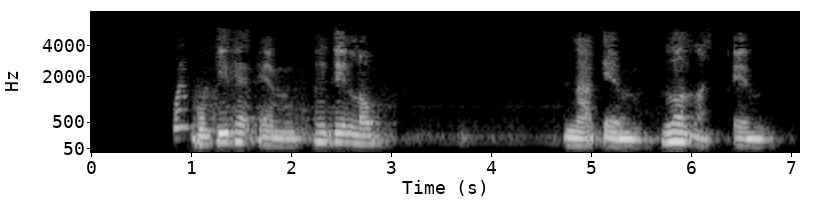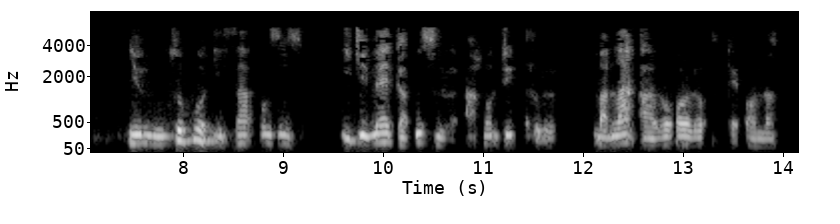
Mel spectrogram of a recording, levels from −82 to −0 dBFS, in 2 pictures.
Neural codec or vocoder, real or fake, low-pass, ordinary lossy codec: codec, 16 kHz, 1.1 kbps, Voila-Tokenizer; fake; 7.2 kHz; MP3, 24 kbps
